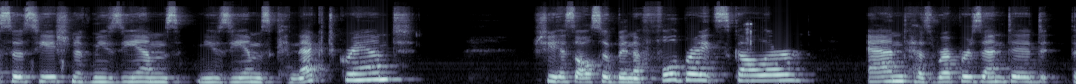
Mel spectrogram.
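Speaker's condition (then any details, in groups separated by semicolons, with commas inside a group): No condition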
